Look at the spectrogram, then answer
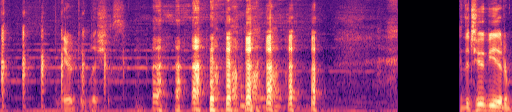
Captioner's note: all laugh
